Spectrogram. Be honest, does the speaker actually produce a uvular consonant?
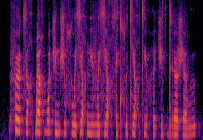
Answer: yes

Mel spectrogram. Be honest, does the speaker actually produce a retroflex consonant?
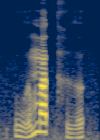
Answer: no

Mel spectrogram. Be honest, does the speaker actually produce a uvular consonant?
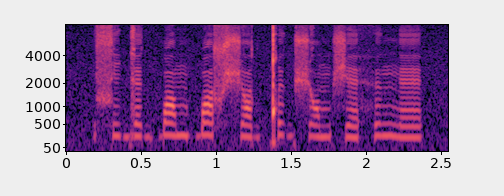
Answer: no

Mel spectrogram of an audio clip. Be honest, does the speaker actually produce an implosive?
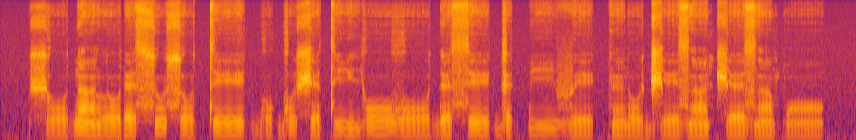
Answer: yes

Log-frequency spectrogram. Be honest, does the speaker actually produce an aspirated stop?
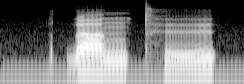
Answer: yes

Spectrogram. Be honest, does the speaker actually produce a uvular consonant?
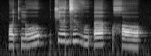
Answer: yes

